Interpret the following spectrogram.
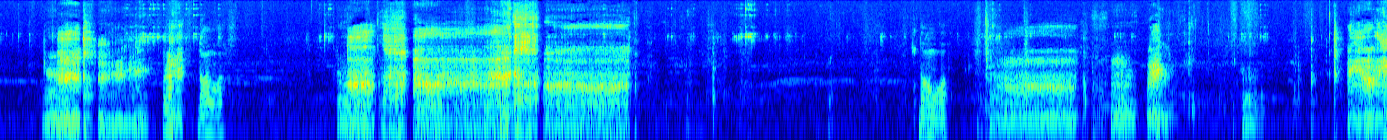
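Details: Pet dogs fighting over jokbal, pig's trotters, with rough, harsh growls that come in loud bursts lasting a few seconds each, separated by quieter gaps. A person scolds them in Korean between the growls.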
